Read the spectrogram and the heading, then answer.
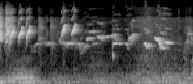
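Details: A kacer (oriental magpie-robin) giving lively lure and tutor song for other kacer: a fast series of harsh high chattering notes, then slurred whistles and squeaky twitters over a low room hum.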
